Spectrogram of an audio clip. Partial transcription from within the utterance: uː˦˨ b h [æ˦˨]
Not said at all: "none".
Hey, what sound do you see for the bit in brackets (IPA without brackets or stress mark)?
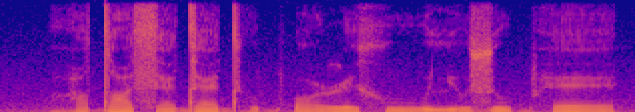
ɛ˦˨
